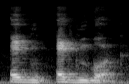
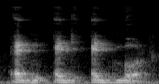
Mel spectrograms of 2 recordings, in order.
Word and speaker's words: Edinburgh: Mais la capitale d'Écosse, ce que nous appelons la capitale financière et administrative, c'est Edinburgh. Edinburgh. Donc, si vous pouvez le prononcer en français, c'est Edimbourg.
